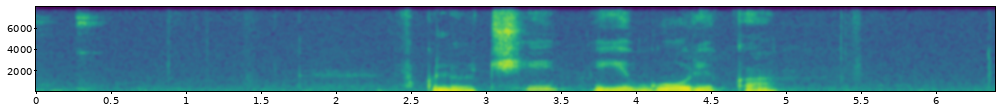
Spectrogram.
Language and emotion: Russian, sad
